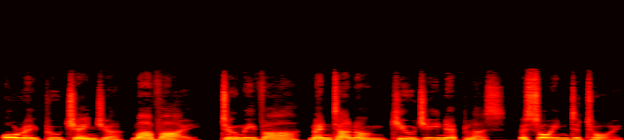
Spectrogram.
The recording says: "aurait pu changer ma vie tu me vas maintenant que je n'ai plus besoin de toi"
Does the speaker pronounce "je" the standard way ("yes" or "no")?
yes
